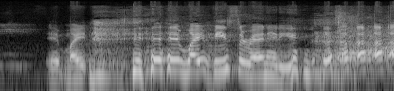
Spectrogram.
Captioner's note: laughing; laughs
